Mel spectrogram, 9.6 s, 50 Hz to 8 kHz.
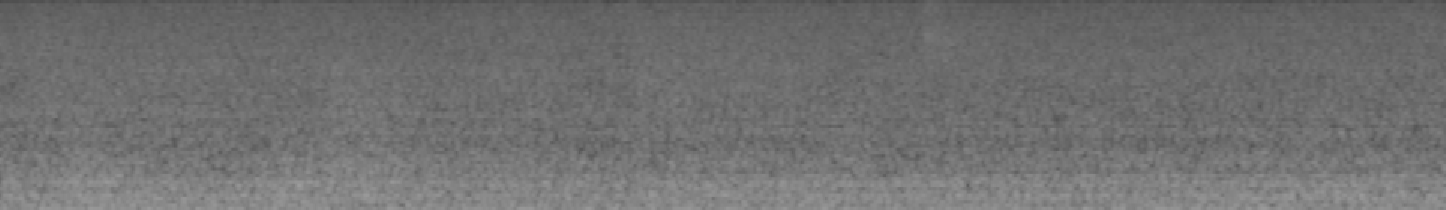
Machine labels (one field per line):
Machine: fan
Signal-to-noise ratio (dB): -6 dB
